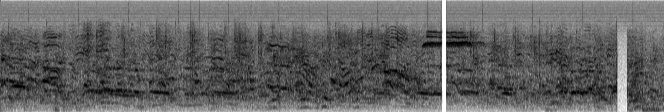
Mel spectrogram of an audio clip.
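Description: A crowd of men and boys shout and cheer outdoors.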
